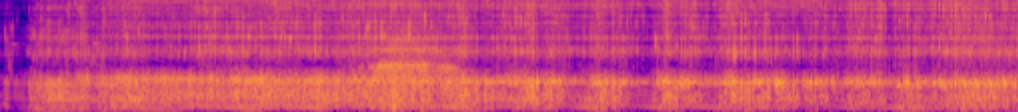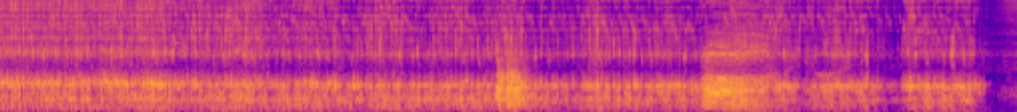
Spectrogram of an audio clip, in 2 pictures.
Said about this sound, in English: But first, pour me a brown, could you? Yeah, I got you.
